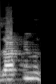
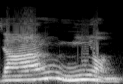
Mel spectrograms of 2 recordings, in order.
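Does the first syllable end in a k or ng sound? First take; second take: k; ng. First: The first syllable ends with a k sound. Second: The first syllable ends with an ng sound. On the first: The speaker calls it wrong. "যাক নিউন উচ্চারণটা ভুল" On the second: The speaker calls it right. "আমাদের উচ্চারণটা হবে কি জাং নিয়ন"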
